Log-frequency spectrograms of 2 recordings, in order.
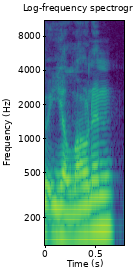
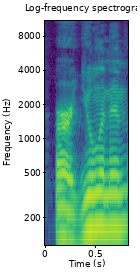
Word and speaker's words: Ylönen: Along with Drouin, big shout out to Ylonen, or Ylönen, I guess is the proper way to pronounce it.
